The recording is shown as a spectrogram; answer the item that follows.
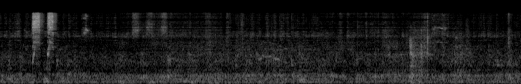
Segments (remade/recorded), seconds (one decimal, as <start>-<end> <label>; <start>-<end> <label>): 0.0-1.2 recorded; 1.2-2.3 remade; 2.3-3.2 recorded; 3.2-4.3 remade; 4.3-5.2 recorded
